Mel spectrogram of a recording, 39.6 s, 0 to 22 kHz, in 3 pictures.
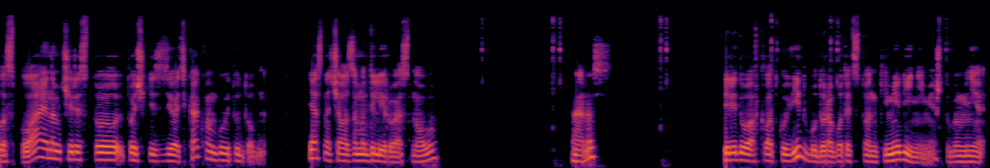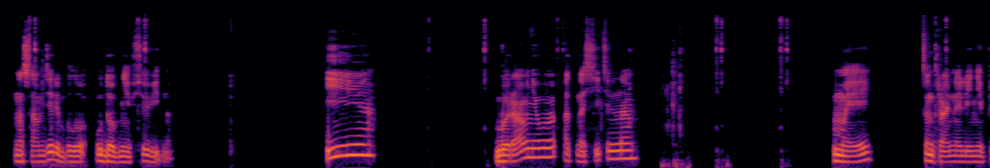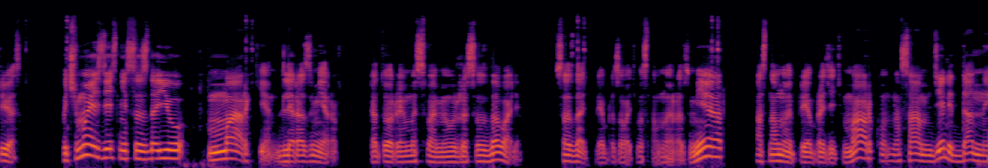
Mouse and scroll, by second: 3.8-4.2 scroll up 2, 6.2 click, 7.3 click, 8.7 click, 10.2 click, 11.0 click, 12.4 click, 13.5 click, 14.0 middle click, 14.5 middle click, 15.0 click, 18.8 click, 20.5 click, 22.7 click, 23.5 click, 25.7 click, 27.2 click, 29.6 click, 34.0 click, 35.8 click.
